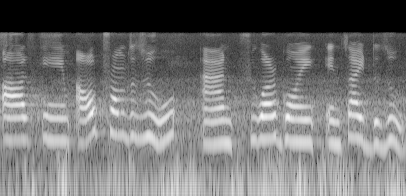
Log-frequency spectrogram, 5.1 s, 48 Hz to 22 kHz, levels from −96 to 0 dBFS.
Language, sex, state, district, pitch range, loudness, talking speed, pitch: English, female, Punjab, Kapurthala, 255-295 Hz, -14 LUFS, 140 wpm, 280 Hz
